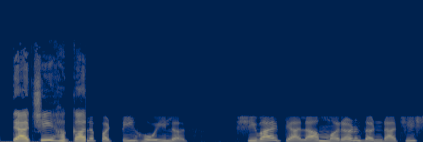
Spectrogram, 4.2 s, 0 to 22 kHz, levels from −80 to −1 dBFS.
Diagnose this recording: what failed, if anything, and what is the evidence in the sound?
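Input switched to a poorer device at 0.85 s, likely a driver-level change: a 20 ms gap, then nothing above 3.9 kHz, about 5 dB quieter, with faint background noise.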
